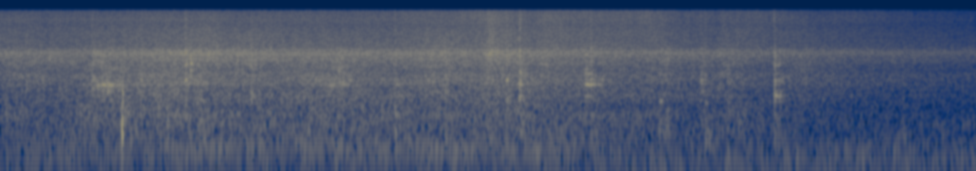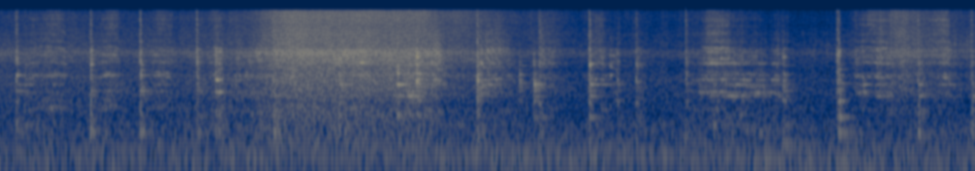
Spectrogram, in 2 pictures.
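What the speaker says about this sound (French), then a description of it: "Il est important entre chaque cuisson de déglacer" Sweet potatoes sizzle hard on a hot plancha griddle during deglazing, a loud steady hiss of frying and steam with scraping and stirring clicks. The sizzle eases midway, then flares again in bursts.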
